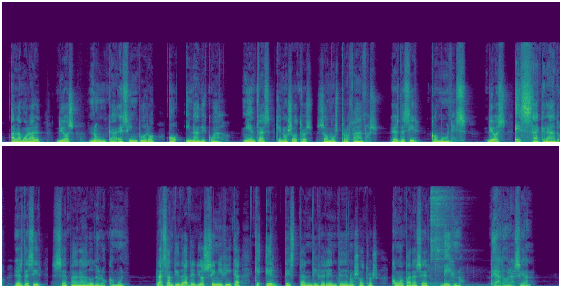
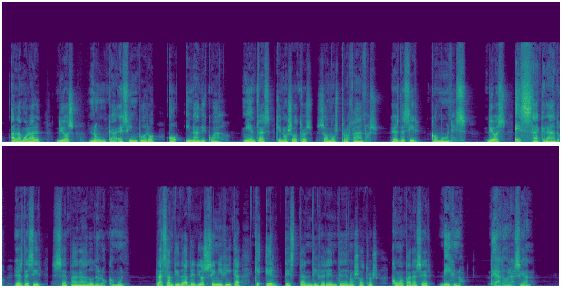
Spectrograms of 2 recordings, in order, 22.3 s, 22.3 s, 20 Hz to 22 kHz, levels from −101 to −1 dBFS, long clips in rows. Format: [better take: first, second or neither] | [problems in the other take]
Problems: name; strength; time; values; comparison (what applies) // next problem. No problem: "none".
second | jangling keys; faint; at 20 s; peak 10 dB below the speech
